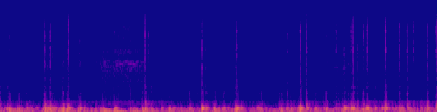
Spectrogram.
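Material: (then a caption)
Steel mesh. Fingertips and short nails of both hands scratch the hollow, domed steel mesh grille of a large desktop condenser microphone. The result is a dense, continuous run of deep, rumbling scrapes and soft thumps that sit almost entirely in the low end, with a brief airy hiss partway through.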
